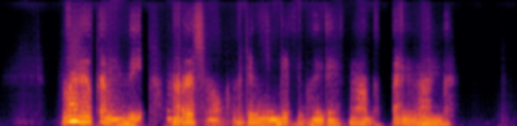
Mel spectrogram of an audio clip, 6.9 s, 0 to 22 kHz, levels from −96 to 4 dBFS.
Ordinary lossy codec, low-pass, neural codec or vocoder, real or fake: none; none; codec, 44.1 kHz, 0.9 kbps, DAC; fake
